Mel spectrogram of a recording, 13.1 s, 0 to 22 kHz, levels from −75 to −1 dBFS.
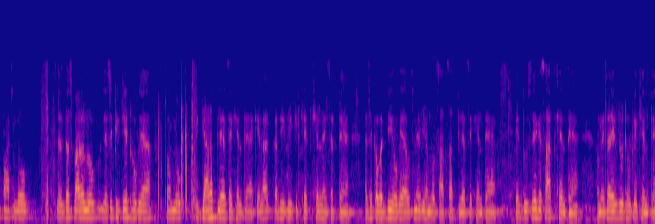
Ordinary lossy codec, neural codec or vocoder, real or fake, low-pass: Opus, 64 kbps; codec, 16 kHz, 4 kbps, FreqCodec, smaller model; fake; 7.2 kHz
